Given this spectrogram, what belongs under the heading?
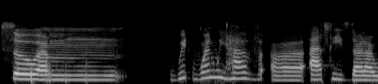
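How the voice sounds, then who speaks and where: Recorded with a dry, close sound with no echo, a woman speaks with a French Canadian accent at a fairly high pitch. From Quebec, French Canada. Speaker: physiotherapist. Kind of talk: interview. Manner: halting, hesitant.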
